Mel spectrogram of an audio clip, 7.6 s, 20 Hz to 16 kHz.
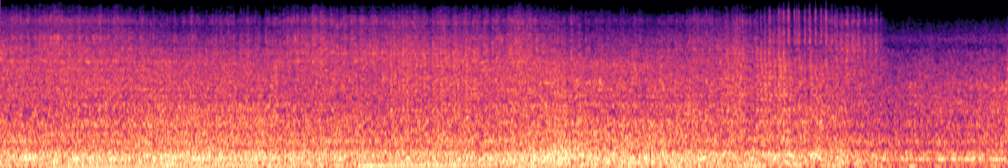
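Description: An old 1929 Ford Model AA truck rolls and drives after decades of sitting, giving a steady rumbling engine and road noise with rattling, loud and continuous throughout.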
